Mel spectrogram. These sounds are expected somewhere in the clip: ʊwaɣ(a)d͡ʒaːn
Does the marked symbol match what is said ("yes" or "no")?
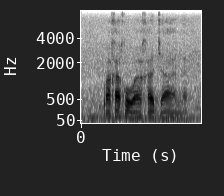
yes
